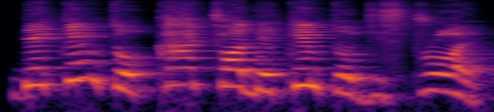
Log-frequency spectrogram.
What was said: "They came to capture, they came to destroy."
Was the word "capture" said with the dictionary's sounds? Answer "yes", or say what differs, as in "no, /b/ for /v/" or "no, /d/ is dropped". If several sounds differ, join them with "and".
no, /p/ is dropped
